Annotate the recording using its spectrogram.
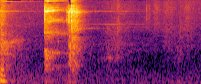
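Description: Two light metallic clinks of kitchen utensils, about half a second in and a quarter of a second apart, with a brief ring.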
